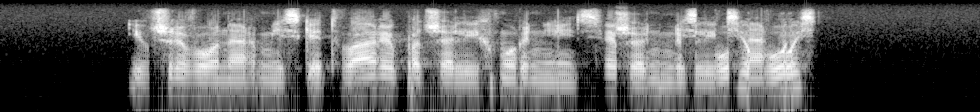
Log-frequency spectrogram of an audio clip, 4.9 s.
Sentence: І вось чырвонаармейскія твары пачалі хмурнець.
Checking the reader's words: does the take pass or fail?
fail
